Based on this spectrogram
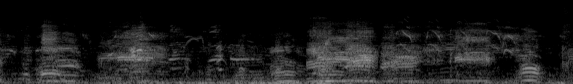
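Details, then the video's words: Canada geese in a group, calling with loud nasal honks that come in clustered bursts, some calls rising in pitch, voices overlapping throughout. "وز كندي"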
